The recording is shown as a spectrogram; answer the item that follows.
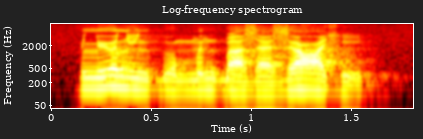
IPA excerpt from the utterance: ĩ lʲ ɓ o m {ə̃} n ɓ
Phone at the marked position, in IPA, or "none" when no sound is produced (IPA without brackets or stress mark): ə̃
